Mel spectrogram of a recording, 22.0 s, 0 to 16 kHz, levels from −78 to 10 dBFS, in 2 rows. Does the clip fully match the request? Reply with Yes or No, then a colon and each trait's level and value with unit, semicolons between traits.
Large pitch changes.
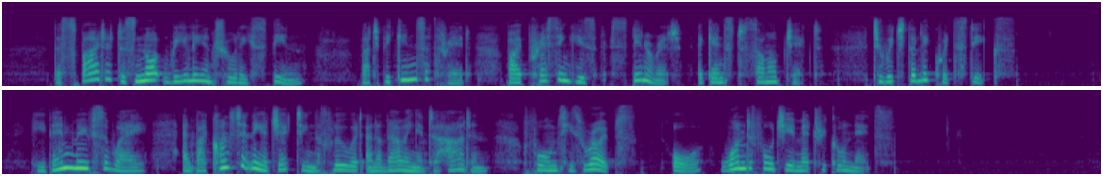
Yes: wide, 6.3 semitones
